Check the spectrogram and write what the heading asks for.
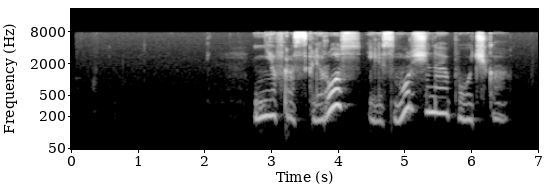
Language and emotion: Russian, neutral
